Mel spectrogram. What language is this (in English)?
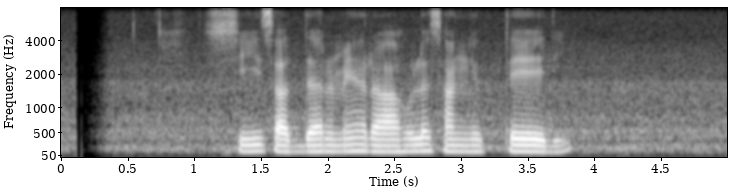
Sinhala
